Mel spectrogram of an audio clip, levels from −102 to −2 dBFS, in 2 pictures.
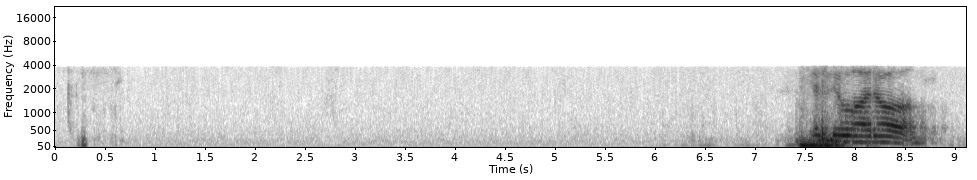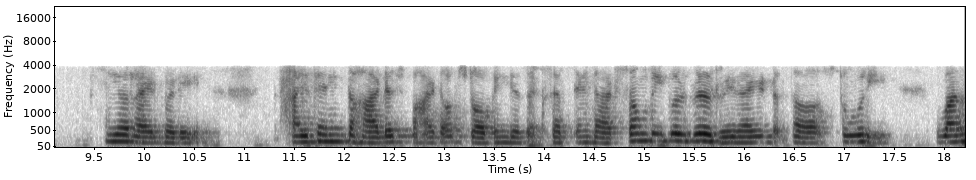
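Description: Speech with an AMR narrowband mobile codec sound throughout, heavily damaged: buzzy, synthetic vocal-tract modelling that fits a low mode near 5.9 kbps. On a spectrogram, energy stops flat at about 3.8 kHz, and harmonics look smeared and blocky frame by frame.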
